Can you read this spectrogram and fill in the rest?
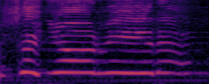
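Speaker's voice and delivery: very high, loud mock voice; mock call to God. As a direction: pipe up like someone showing God a find. Acted plea of believers diving up sins. (vocecita aguda llamando al Señor)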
